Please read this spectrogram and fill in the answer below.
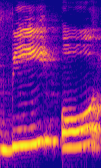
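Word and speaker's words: bough: a branch of tree bo is b o u g h that is pronounced as bo and b-o-w that also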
